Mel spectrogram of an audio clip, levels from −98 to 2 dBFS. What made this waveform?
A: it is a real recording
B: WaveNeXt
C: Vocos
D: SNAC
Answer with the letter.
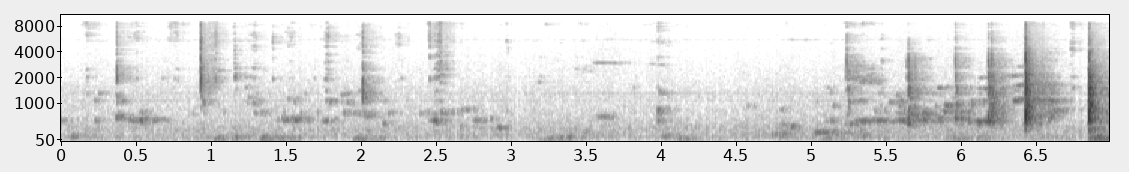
A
